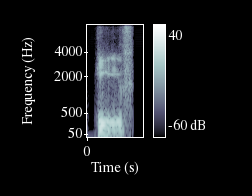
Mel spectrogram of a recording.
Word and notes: heave: British English

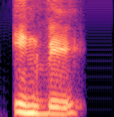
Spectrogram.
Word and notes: inveigh: Indian

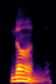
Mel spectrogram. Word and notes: nun: American English

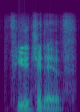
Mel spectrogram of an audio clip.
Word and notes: fugitive: American English

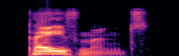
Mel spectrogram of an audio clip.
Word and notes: pavement: British English

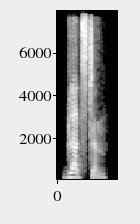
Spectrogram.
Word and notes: bloodstone: Indian

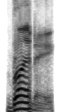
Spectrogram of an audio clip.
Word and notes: bryony: British English

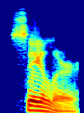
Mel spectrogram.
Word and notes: sailor: American English

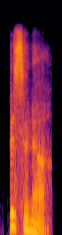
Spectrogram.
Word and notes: piscina: Indian

